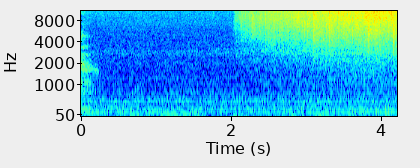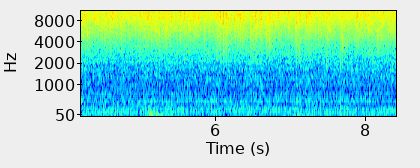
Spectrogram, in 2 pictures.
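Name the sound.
shower water running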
